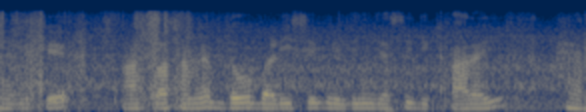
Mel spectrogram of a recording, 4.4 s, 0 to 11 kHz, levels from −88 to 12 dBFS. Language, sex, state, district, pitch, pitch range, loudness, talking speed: Hindi, male, Uttar Pradesh, Budaun, 135 Hz, 130-145 Hz, -33 LUFS, 175 wpm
